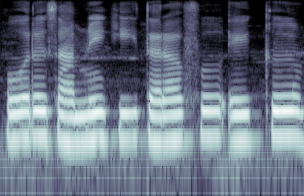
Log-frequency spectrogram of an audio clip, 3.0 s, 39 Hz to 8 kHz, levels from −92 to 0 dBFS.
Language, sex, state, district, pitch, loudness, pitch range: Hindi, female, Madhya Pradesh, Bhopal, 185 Hz, -12 LUFS, 180-195 Hz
